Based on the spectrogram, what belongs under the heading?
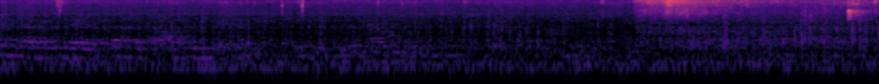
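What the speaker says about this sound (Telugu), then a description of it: "నేను ముందే ఆయిల్ చాలా హీట్ చేసుకొని పెట్టుకున్నాను అండి. ఇందులోకి మనం చేసుకున్న వడ డ్రాప్ చేసుకోవడం." Amaranth leaf vadas dropped into hot oil sizzle steadily on a low flame, a soft continuous crackling fry with a couple of sharp utensil clinks near the end.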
